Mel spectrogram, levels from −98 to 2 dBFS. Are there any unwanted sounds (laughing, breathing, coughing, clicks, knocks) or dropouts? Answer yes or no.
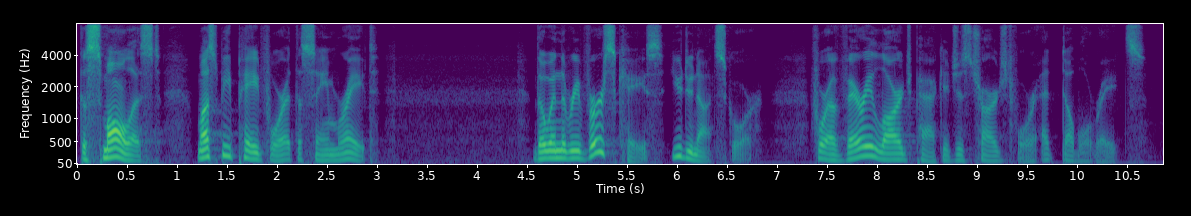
no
